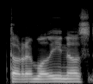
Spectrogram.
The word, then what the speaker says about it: Torremolinos: of this location, because he can rule the R's and say it properly, where I will absolutely butcher it. What's the town in Spain? Yeah, so we have the WTCS Grand Final in Torremolinos, Spain.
